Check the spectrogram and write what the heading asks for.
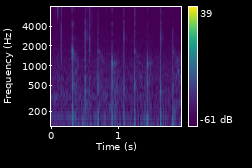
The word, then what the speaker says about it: coquito: Coquito.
